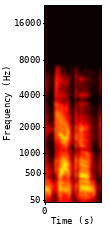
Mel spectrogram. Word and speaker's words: Jakub: I say Jakub, Jacob, stuff like that. But I will do. Yeah, most people say Jakub. Okay. Here as well. Okay. Since it's the international pronunciation.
